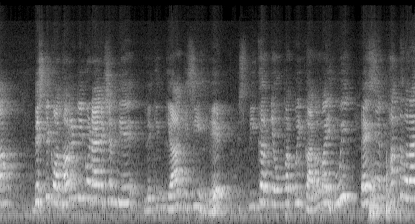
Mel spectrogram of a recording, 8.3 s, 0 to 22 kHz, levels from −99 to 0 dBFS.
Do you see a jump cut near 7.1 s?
yes; 1 cut; at 7.1 s

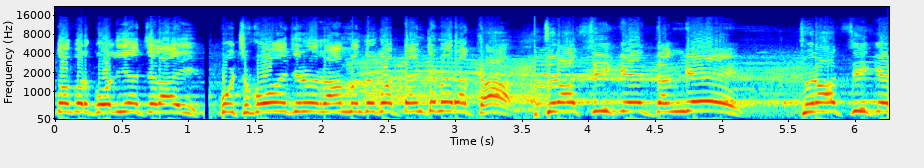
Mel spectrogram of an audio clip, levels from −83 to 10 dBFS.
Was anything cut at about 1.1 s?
yes; 2 cuts; at 1.1 s, 3.6 s

